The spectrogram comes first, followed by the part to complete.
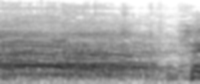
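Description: Rally crowd shouting a slogan in unison: one long drawn-out shout of many voices that falls slightly and dies away about a second and a half in.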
